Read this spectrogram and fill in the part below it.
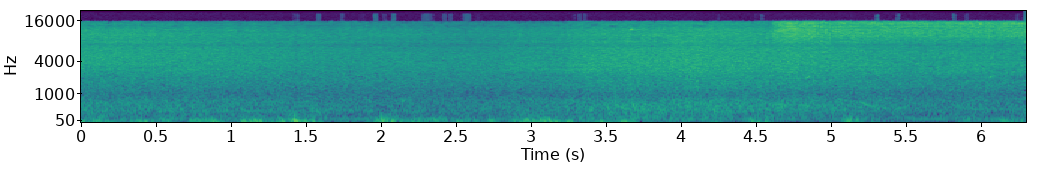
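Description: Loud ocean waves at the Scarborough seaside, a broad steady rush of surf mixed with wind buffeting on the microphone, close and continuous with no speech.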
